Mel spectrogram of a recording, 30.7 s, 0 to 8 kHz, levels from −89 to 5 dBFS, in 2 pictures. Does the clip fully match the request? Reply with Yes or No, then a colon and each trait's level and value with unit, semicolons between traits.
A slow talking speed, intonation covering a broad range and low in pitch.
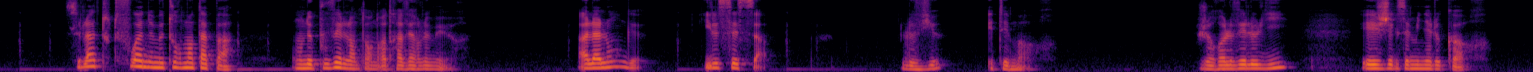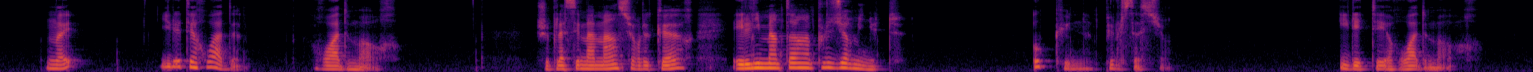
No: slow, 110 wpm; wide, 5.8 semitones; medium, 150 Hz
